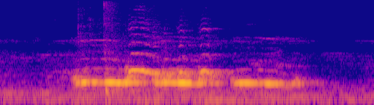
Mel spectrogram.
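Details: Local zebra dove song for luring young birds: a single phrase with a bright, rolling higher part that drops into a smooth lower coo, then one further even note.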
